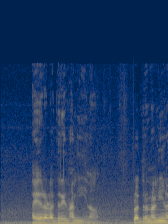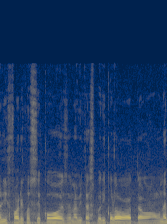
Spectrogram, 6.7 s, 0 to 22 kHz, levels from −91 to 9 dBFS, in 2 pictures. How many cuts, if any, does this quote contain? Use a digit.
1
